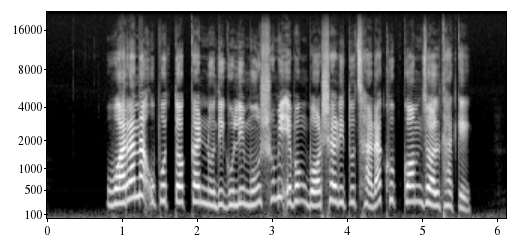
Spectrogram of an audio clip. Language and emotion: Bengali, neutral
